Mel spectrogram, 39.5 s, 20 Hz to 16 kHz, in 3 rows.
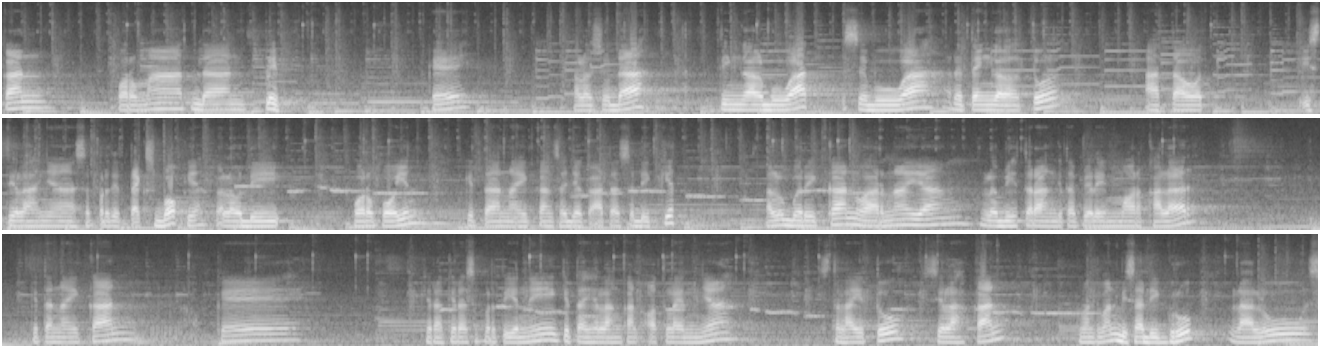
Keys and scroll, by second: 37.2 ctrl+g.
